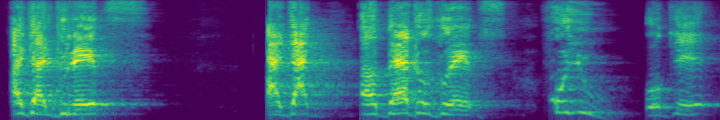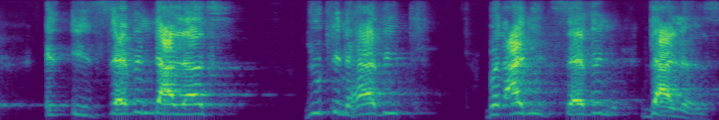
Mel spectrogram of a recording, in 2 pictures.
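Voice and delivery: imitating a gravelly-voiced African accent, pushier seller. Reactor mimics a gravelly African grape seller, mock African accent. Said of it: "the, the gravelly, uh, African".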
